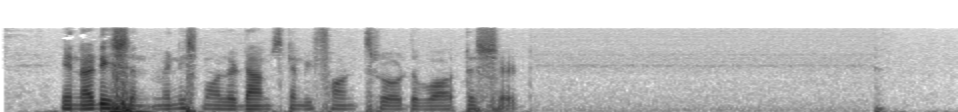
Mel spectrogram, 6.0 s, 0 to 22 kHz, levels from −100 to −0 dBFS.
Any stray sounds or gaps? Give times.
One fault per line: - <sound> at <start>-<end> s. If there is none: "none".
none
